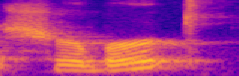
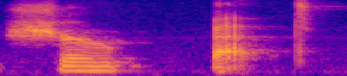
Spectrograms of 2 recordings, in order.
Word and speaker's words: sherbet: because many call it Sherbert some call it sherbet and the thing is it's spelled s h RB T sherbet there's no extra R in there at the end sorry they wanted if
